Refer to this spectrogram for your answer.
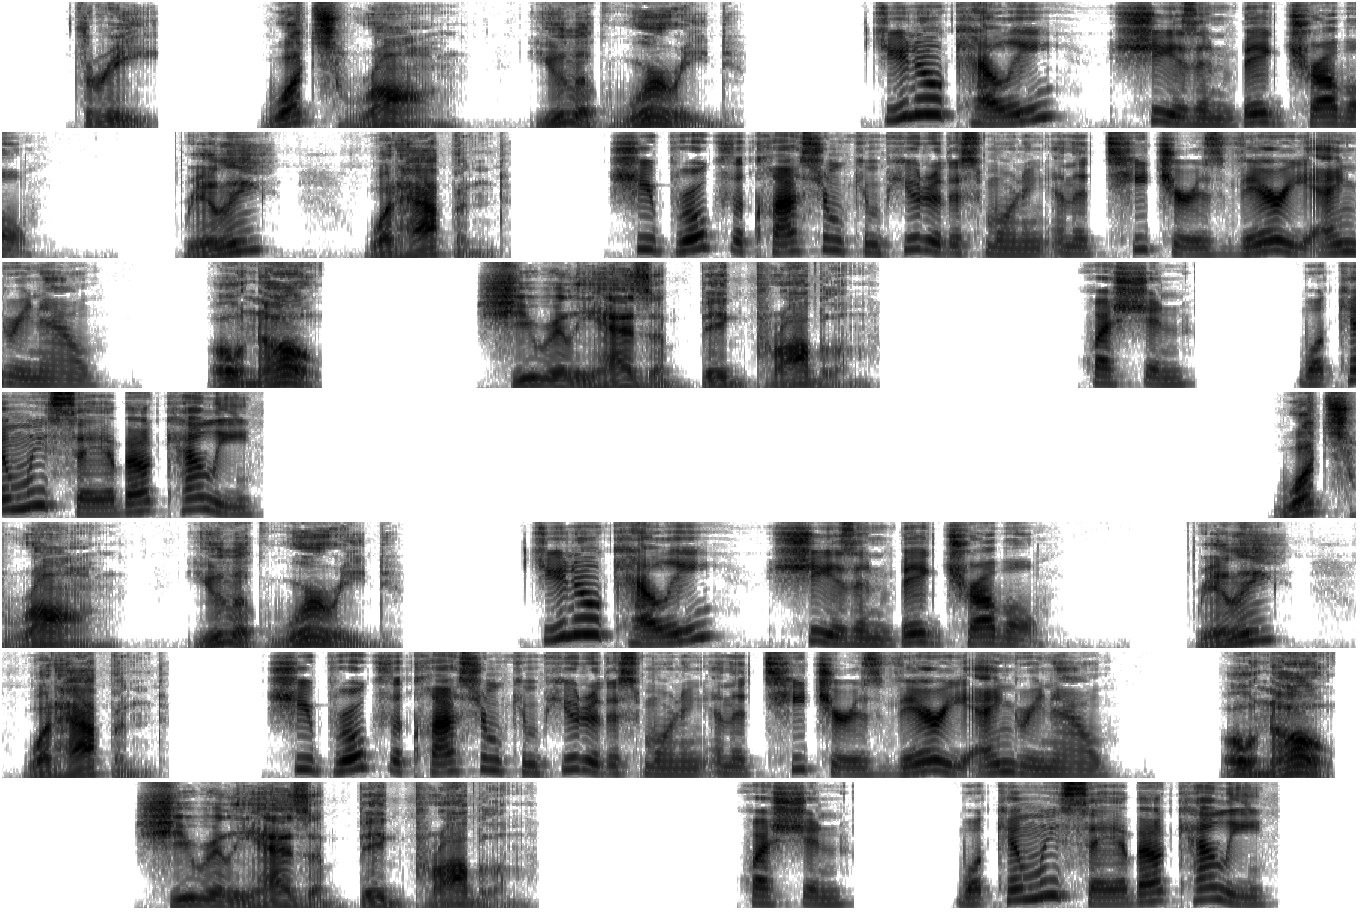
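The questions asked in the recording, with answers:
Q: Question. What can we say about Kelly?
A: She is in big trouble because she broke the classroom computer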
